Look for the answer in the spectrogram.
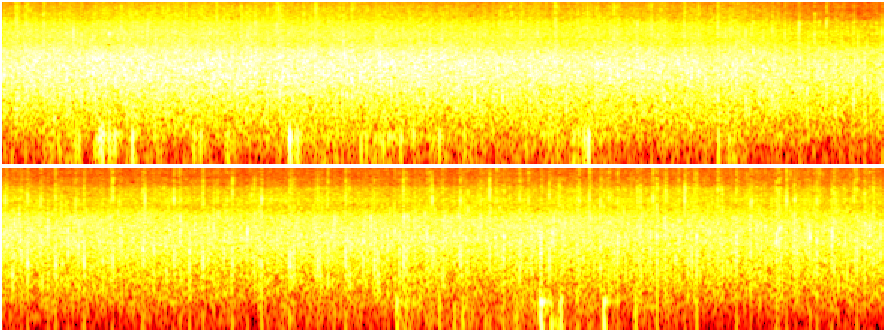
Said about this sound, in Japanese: はい、素晴らしいお話をしていただきました斉藤ひとりさんにもう一度大きな拍手をお願いいたします。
